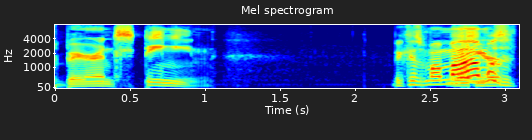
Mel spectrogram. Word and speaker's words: Berenstain: Is it Berenstain or Berenstein? And I remember her saying it was Berenstein.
